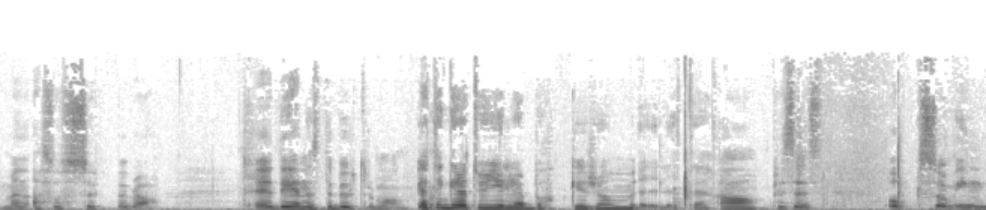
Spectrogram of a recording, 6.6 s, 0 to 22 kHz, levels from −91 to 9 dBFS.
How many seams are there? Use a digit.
1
